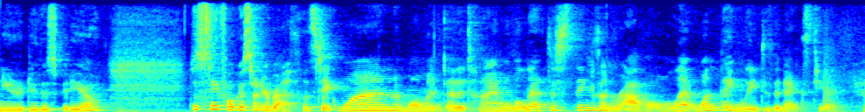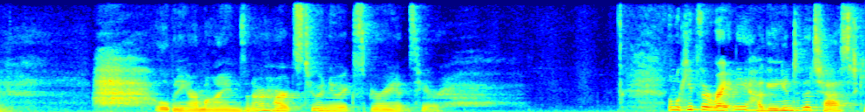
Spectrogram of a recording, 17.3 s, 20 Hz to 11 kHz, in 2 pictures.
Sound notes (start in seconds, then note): 1.1 deep inhale; 8.6 deep breathing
